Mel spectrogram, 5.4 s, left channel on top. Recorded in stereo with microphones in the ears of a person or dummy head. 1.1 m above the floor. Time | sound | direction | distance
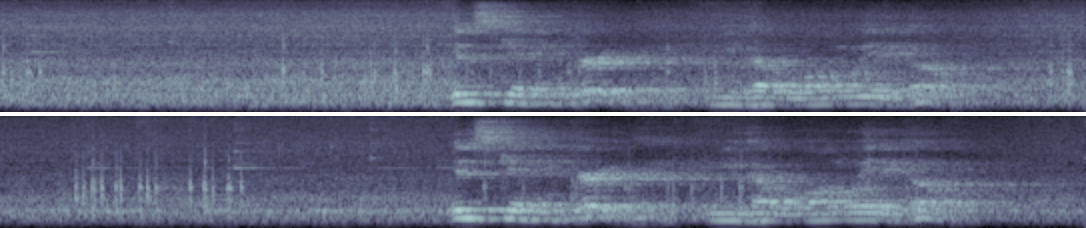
2.3 | a man speaking | 10° left (ahead or behind) | 0.5 m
